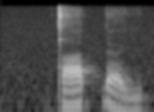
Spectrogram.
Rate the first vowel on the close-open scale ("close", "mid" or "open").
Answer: open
